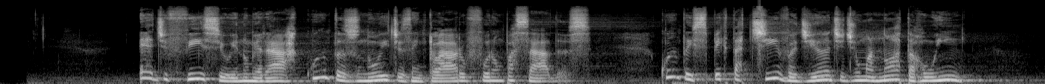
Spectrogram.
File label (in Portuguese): FORMATURA, fem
